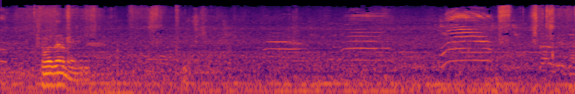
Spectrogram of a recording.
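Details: A hungry kitten asks for food with a string of thin, high meows: a short wavering cry, then several flat drawn-out calls and a final rising one, spread over seven seconds beneath a constant low background hum.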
